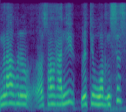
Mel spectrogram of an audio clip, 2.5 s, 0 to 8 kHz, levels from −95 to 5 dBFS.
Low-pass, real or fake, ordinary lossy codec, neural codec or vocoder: 7.2 kHz; fake; MP3, 48 kbps; codec, 32 kHz, 1.9 kbps, SNAC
